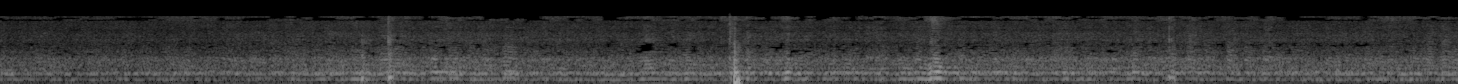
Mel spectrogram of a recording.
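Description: Flies buzzing steadily, with a few short clicks over the buzz, the sharpest a little past halfway.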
